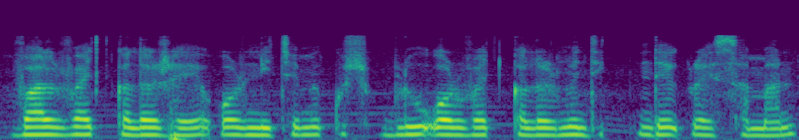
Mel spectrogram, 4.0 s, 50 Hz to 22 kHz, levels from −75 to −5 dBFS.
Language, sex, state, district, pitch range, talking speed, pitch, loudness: Hindi, female, Arunachal Pradesh, Longding, 200-210 Hz, 240 wpm, 210 Hz, -18 LUFS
